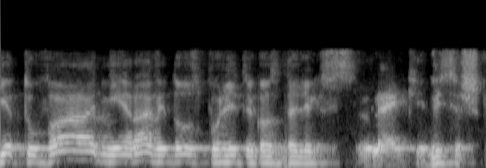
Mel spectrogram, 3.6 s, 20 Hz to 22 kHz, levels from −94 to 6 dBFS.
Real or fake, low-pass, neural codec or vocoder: fake; 7.2 kHz; codec, 24 kHz, 6 kbps, HILCodec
